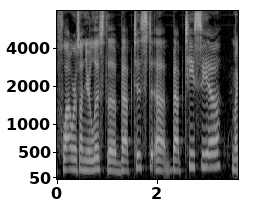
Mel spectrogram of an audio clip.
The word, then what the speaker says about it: Baptisia: refer to by the botanical name, which is Baptisia.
